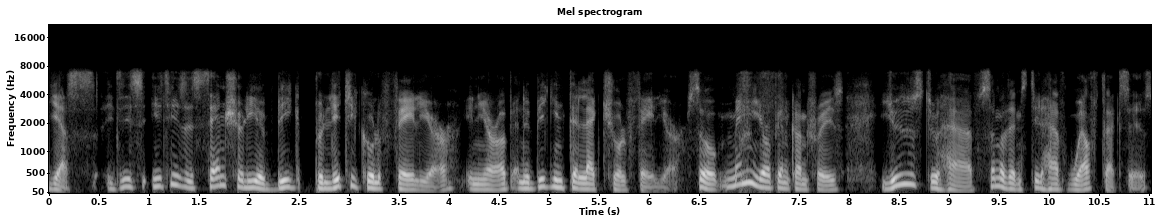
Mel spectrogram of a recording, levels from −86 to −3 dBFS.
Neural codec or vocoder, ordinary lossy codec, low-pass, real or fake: none; Opus, 16 kbps; 7.2 kHz; real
